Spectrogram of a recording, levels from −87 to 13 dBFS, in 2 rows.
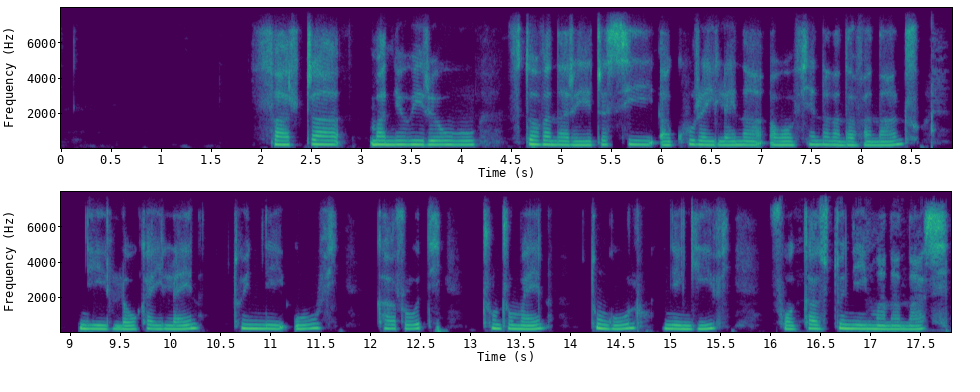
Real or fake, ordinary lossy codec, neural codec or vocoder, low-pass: real; Opus, 24 kbps; none; 7.2 kHz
